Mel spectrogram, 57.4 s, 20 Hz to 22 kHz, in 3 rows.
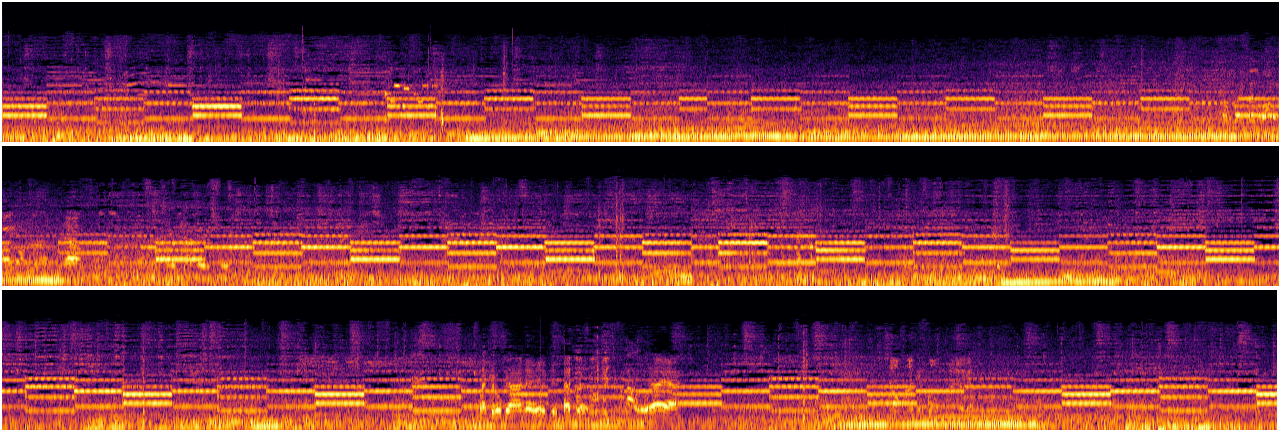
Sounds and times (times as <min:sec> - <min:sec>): Ambulance (siren): 0:00.0 - 0:57.4.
